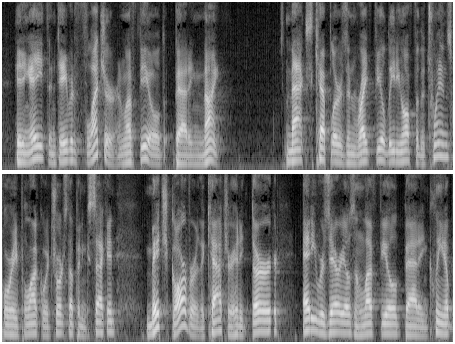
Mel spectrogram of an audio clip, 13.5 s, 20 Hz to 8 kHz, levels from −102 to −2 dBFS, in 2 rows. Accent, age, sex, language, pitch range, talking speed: American, 30-49, male, English, 110-145 Hz, 175 wpm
